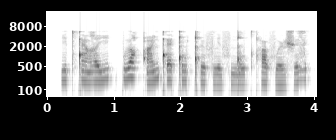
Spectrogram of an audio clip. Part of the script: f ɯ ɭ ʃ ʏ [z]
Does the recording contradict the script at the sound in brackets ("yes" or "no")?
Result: no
